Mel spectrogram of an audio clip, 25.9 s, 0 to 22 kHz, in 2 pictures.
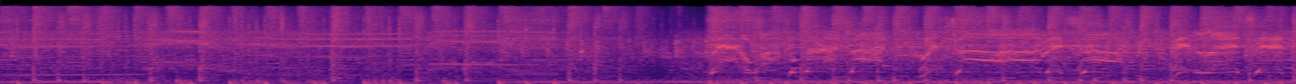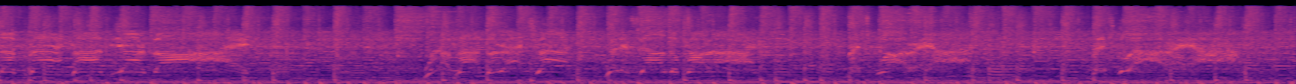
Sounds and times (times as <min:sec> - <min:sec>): Music: 0:00.0 - 0:25.9.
